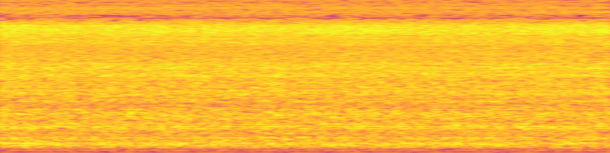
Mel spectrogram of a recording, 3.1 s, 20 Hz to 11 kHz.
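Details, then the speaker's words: Outdoor compressor of 2009 Samsung 9000 on/off air conditioner just started after burnt capacitor replaced: steady, even hum and airy rush, no clicking or stalling; compressing gas, pipe cooling to 17 °C and frosted. "anche dal rumore si sente come il compressore È appena partito è partito sta comprimendo il gas"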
